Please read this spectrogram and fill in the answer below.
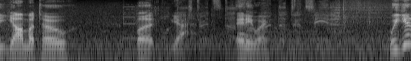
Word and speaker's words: Yamato: other Japanese battleship the Yamato or Yamato is I know it can be pronounced either way I'm I'm just used to Sadie Amato I know it's technically Yamato but yeah anyway we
